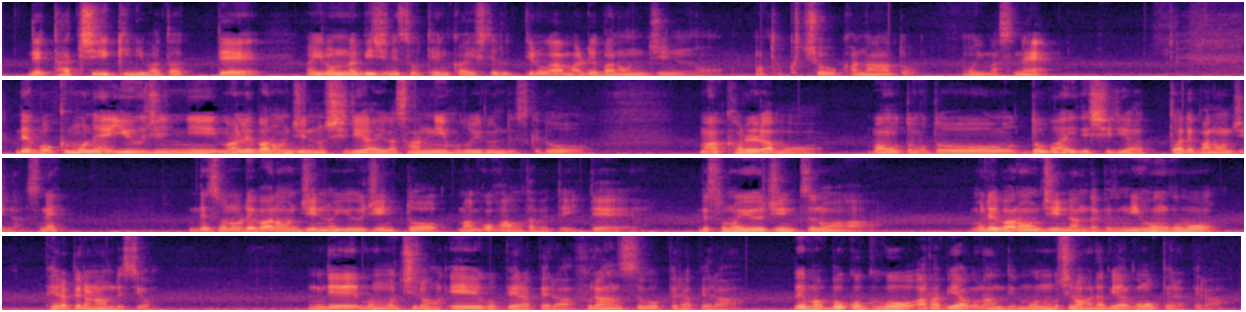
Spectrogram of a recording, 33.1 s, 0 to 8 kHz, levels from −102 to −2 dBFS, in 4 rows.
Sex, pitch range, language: male, 80-120 Hz, Japanese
